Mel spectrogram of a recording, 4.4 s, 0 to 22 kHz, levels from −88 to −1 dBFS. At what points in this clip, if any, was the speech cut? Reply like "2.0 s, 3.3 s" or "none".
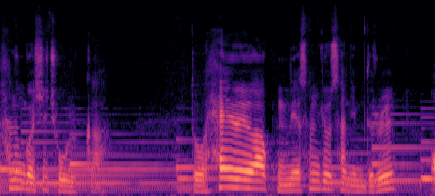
none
